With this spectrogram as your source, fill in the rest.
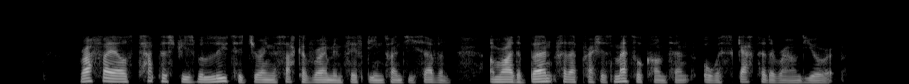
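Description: No technical faults can be heard in the speech, which carries the narrow band of standard G.711 telephone coding, with nothing above about 3.8 kHz and only a faint quantisation hiss riding under the signal level.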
